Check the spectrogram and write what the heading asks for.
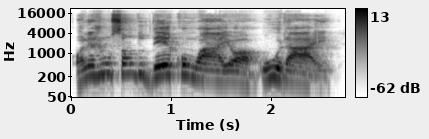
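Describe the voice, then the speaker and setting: Lively Brazilian teacher in a roomy echo. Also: male voice, high-pitched. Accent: Brazilian Portuguese. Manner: slow, deliberate modeling of phrases, encouraging. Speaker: English teacher. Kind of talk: English lesson with repeat-after-me drills.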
